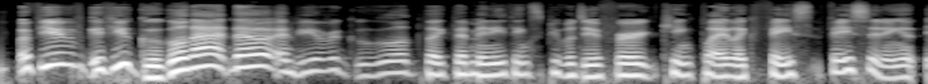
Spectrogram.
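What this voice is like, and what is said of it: Congested, nasal voice. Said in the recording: “I am still sick, going on week 5 of sickness ... You literally have a consistent congested nose ... Yeah, it sounds awesome”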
